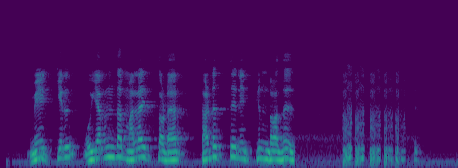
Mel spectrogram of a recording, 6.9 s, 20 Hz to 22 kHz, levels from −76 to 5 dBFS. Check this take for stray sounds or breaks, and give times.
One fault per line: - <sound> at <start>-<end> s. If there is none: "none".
- laugh at 5.1-6.1 s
